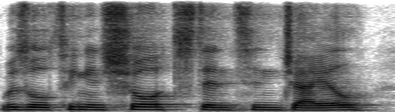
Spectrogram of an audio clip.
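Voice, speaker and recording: A woman co-hosting a podcast tells a true-crime case, reading from notes in a casual, chatty way and now and then stumbling over words. Her lowish voice shows little pitch movement at a normal speed, and she burps and hiccups along the way.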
